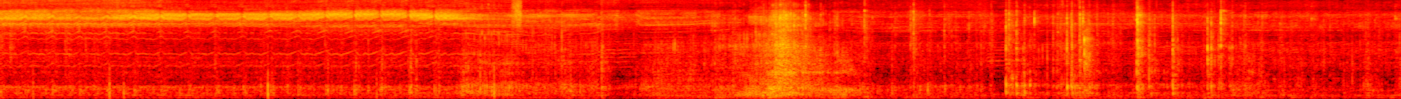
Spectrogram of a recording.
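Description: Small electric motor of a battery-powered toy train whining as it pulls wooden railway wagons. A swelling rush comes about halfway through, and the wheels then click and knock sharply over the track joints several times.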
